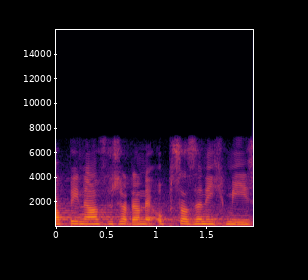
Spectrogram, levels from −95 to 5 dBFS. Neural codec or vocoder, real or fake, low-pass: none; real; 7.2 kHz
